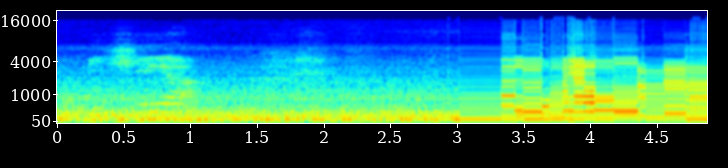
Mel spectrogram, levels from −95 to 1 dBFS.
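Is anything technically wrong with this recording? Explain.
Yes. From 2.93 s to the end, the speech takes on robotic sound from repeated short buffers. It becomes a rigid 50 Hz metallic buzz that loosely follows the words. The likely cause is audio arriving too seldom, so 20 ms chunks are looped while roughly 70% of the real signal is skipped. A spectrogram shows harmonic lines spaced every 50 Hz, and the waveform shows identical 20 ms cycles.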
